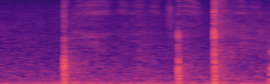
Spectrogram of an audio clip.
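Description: Chalk writing on a blackboard: three short, sharp chalk taps, one about half a second in and two close together near the end.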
